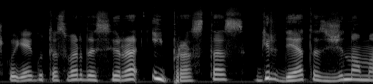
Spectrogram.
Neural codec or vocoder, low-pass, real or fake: none; 19.8 kHz; real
